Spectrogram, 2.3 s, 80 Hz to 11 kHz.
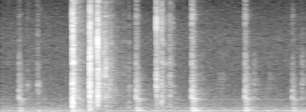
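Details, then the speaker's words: BMW E30, front wheel rocked left-right by hand: light, sharp metallic clicks in uneven bursts, nothing when rocked up-down; play in the steering linkage suspected, not confirmed. "So left, right, left, right. Seems to give us a little clickety-clackety."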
